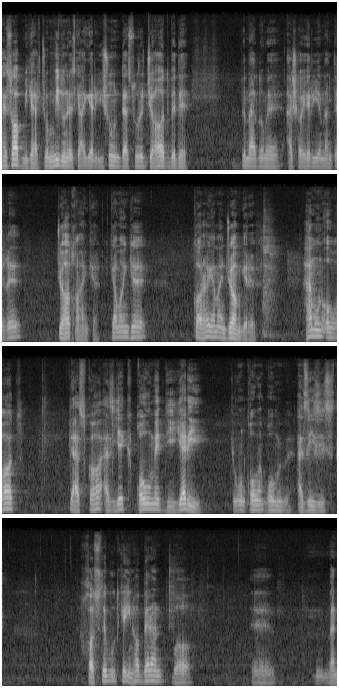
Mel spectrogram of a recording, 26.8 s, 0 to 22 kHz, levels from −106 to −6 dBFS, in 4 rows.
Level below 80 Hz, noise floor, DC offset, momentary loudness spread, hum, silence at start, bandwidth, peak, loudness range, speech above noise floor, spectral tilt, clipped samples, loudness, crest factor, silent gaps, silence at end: -74 dBFS; -68 dBFS; under 0.1%; 18 LU; none; 0 s; 16.5 kHz; -14 dBFS; 6 LU; 30 dB; -3.5 dB/octave; under 0.1%; -38 LUFS; 26 dB; none; 0 s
